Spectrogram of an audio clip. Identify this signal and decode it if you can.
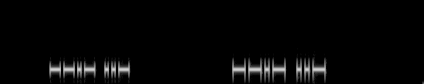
Morse code, heard as a keyed tone, about 41 wpm, 700 Hz. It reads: QU QU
